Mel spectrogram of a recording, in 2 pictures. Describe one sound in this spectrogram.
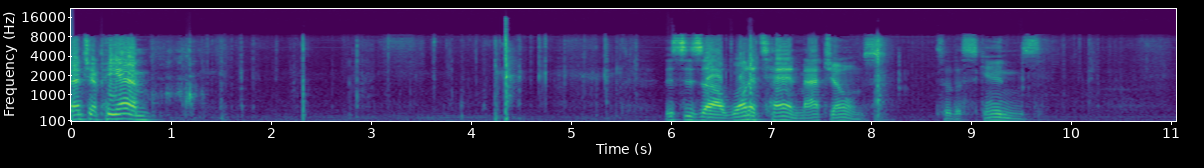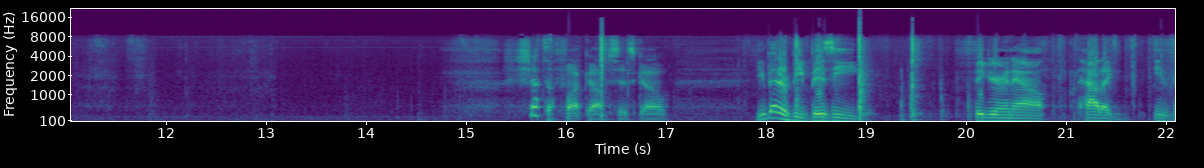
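Trading cards rustle and slide softly between fingers.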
